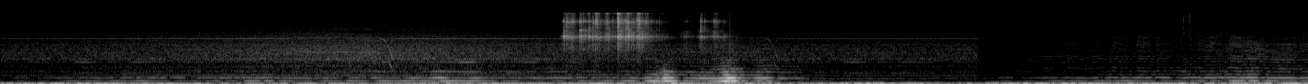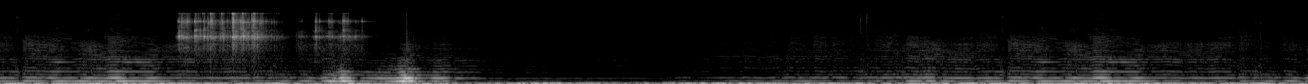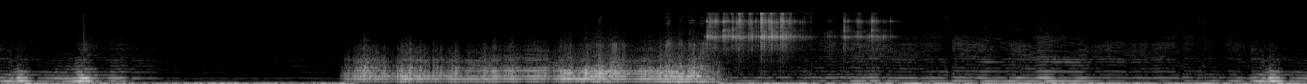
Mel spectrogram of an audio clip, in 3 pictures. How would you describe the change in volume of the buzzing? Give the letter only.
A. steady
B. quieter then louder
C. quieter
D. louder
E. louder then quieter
B.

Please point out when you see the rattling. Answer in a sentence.
You can hear the rattling from 5.6 to 7.2 s, from 14.8 to 16.8 s and from 33.2 to 35.1 s.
